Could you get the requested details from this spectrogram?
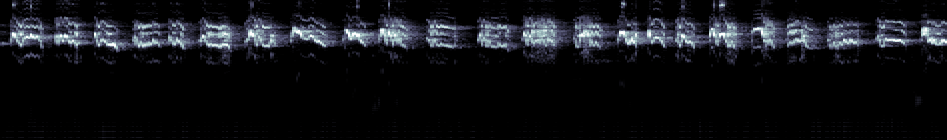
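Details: Rapid chattering song of a male white-eye calling a female during breeding condition, made of quick, high, buzzy notes repeated about five per second in a steady, pulsing run.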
